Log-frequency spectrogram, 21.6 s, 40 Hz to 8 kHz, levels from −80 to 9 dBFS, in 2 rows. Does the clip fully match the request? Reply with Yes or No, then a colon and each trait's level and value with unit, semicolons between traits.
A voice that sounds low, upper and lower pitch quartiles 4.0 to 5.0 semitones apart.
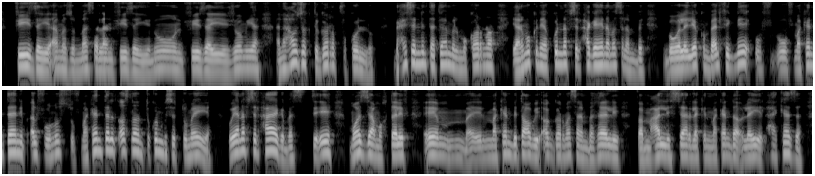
Yes: low, 125 Hz; average, 4.4 semitones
